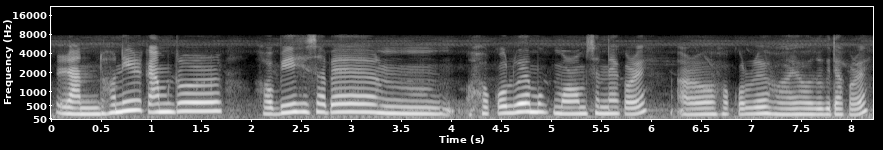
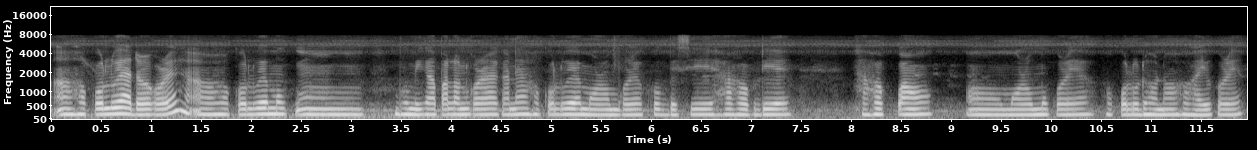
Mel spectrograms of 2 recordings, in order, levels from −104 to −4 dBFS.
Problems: background sounds at intervals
